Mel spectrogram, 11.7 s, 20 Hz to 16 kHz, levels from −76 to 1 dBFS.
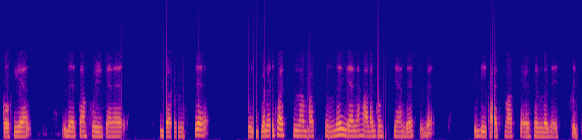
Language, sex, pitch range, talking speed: Turkish, male, 115-140 Hz, 70 wpm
